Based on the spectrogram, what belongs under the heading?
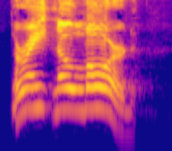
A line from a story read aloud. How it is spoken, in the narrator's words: an atheist who would get so angry at her proclamation that he would shout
